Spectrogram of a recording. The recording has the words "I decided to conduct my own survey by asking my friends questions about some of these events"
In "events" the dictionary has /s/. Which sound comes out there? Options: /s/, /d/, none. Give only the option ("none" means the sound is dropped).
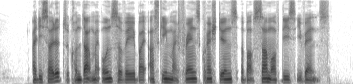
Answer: /s/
